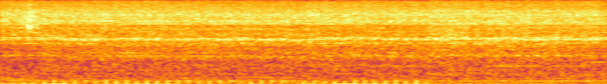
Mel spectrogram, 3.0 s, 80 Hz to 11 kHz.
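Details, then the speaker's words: Triumph Daytona 955i project bike jump-started from another bike: even starter cranking at about four pulses a second with no firing; it cranks but won't start because the fuel injectors were never plugged in. ">> Forgot to connect the injectors. >> Oh, my soul. >> Never [ __ ] plugged them in. All right. So, of course, it's not going to start going in 10 minutes."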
